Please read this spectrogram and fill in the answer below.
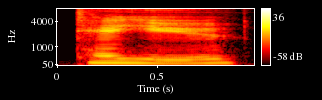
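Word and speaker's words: ていう: In Kansai dialect, it is very common to hear toiyu pronounced as teiyu. Let's see. Teiyu and further shortened to chu.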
